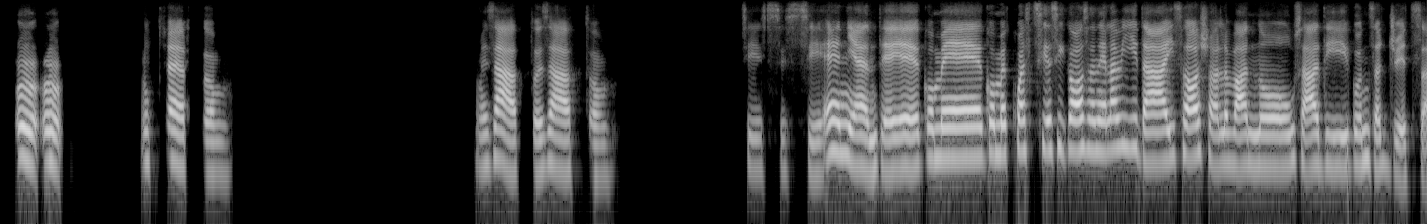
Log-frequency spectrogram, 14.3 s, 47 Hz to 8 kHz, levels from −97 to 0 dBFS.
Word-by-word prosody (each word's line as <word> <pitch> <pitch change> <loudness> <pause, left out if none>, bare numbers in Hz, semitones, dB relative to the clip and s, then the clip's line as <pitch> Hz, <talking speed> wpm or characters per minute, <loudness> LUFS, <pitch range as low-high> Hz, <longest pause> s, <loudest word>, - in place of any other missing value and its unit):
Mh, 210 -4 +2
mh. 195 - +1 0.8
Eh 195 - -10
certo. 160 -7 -3 2.4
Esatto, 175 -4 -1
esatto. 160 -4 -3 1.3
Sì, 170 -1 -14
sì, 160 0 -22
sì. 155 -1 -13
E 240 +8 +1
niente, 175 -4 +2
ehm, 175 - +1
come 215 +1 +4
come 230 0 0
qualsiasi 250 +1 -4
cosa 255 0 +2
nella 250 +1 +1
vita 240 -8 +2
i 205 - -1
social 215 -4 +1
vanno 180 -1 +1
usati 180 -2 -2
con 185 +2 -5
saggezza 160 -7 -6
185 Hz, 100 wpm, -22 LUFS, 170-215 Hz, 2.4 s, come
